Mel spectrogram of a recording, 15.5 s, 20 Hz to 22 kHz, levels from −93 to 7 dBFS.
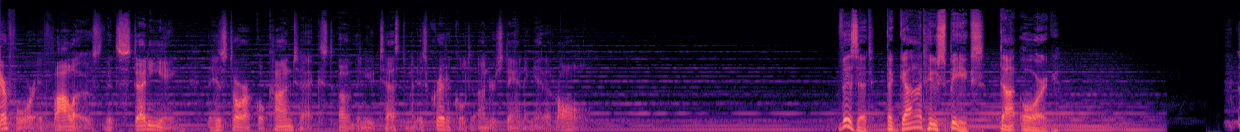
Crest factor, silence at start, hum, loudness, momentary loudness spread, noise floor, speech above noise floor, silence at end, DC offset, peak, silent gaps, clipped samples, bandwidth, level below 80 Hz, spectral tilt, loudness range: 20 dB; 0 s; none; -26 LUFS; 25 LU; -75 dBFS; 49 dB; 0 s; under 0.1%; -8 dBFS; none; under 0.1%; 16.5 kHz; -46 dBFS; -4.5 dB/octave; 15 LU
